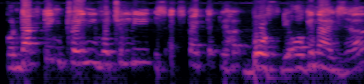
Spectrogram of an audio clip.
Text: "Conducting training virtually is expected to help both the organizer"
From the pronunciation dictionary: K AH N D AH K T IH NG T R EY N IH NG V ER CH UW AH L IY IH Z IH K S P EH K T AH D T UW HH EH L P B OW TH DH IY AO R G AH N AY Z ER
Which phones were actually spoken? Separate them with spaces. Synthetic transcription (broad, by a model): K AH N D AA K T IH NG T R EY N IH NG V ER CH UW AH L IY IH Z IH K S P EH K T AH D T UW HH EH P B OW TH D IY AO G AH N AY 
